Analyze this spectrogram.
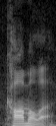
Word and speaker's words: Kamala: Kamala, yes. Kamala. It's really not difficult to say her name.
